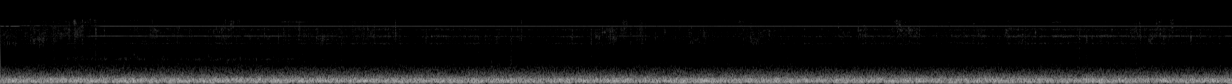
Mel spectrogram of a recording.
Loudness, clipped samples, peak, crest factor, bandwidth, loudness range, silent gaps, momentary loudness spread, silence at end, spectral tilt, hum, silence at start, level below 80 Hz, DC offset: -32 LUFS; under 0.1%; -18 dBFS; 14 dB; 8.8 kHz; 1 LU; none; 2 LU; 0 s; -8 dB/octave; none; 0 s; -48 dBFS; under 0.1%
